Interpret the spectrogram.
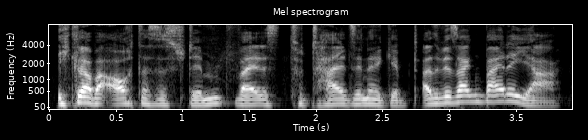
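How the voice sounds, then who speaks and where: An encouraging host of a children's podcast speaks in a casual, reflective way. The pitch sits in the middle and the delivery is conversational. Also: expressive, moderate pace, no echo, clean studio sound.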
